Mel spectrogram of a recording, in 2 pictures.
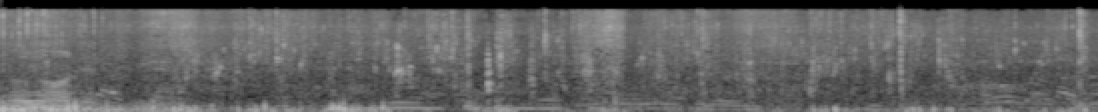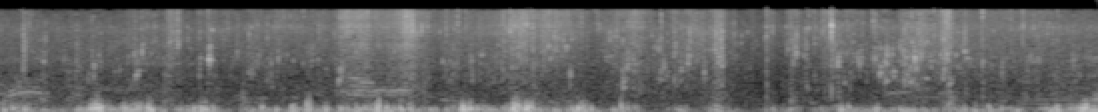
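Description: Water carrying gold concentrate poured from a plastic tray through a green classifier screen into a plastic tub, splashing and trickling, with several men talking over it.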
